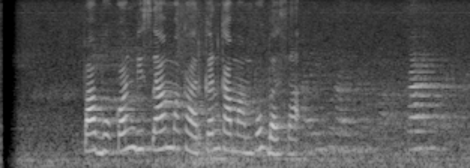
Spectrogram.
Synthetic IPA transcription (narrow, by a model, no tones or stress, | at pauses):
pabukɔnbisaməkarkənkamampʊhba̤saʔ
